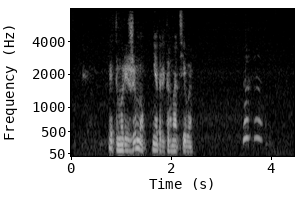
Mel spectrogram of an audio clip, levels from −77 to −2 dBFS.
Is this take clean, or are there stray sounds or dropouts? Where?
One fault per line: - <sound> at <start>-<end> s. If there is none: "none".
- laugh at 3.4-3.9 s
